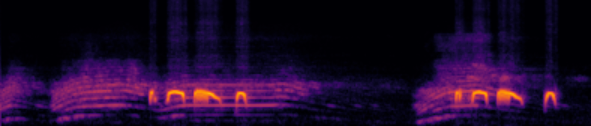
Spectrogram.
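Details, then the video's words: Spotted dove used as a decoy, calling to lure wild doves in the Đồng Son style: a soft rising hum, then a set of short, hollow cooing notes, repeated twice with a pause between. "Chim Cu Mồi Giọng Đồng Son gáy Gọi, Kích Bổi Cực Nhạy"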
